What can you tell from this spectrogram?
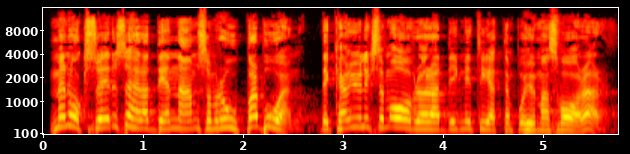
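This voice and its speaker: A man preaching a conversational sermon, chatty and full of acted-out little dialogues. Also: high voice. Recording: long hall reverb.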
